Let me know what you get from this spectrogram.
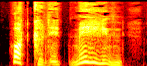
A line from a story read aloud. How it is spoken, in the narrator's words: I gasped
